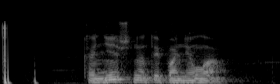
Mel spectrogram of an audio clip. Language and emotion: Russian, neutral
